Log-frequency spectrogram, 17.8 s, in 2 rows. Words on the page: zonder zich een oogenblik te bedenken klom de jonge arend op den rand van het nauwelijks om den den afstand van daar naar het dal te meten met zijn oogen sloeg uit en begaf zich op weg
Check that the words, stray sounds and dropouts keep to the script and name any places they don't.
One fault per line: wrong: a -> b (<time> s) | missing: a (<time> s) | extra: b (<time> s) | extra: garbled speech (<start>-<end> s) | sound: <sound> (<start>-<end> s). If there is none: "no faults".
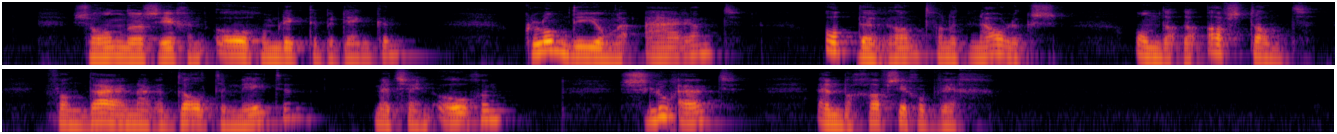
no faults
